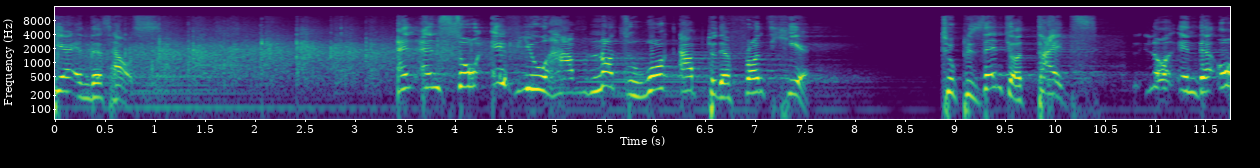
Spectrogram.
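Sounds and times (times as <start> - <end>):
speech: 0.0 - 1.2, 3.4 - 7.6, 8.9 - 11.7
audience clapping: 0.0 - 4.7.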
